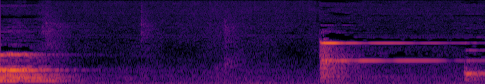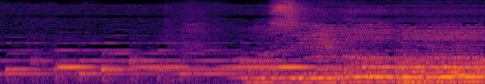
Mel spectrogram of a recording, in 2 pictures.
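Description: A mixed choir's held chord fades out in the first second, leaving near silence. About three seconds in, a piano plays single notes, and the choir comes back in with a full sustained chord near the end.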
